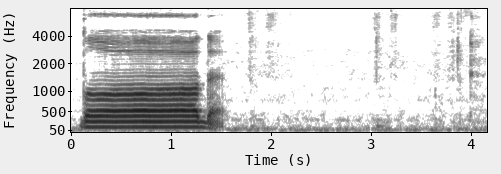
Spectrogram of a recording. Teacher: 7 নম্বর মাখরাজ, জিহ্বার গোড়ার কিনারা উপরের মাড়ির দাঁতের গোড়ার সঙ্গে লাগাইয়া বদ।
